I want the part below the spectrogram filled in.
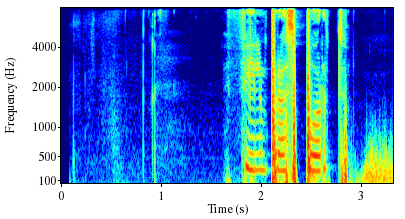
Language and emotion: Russian, neutral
